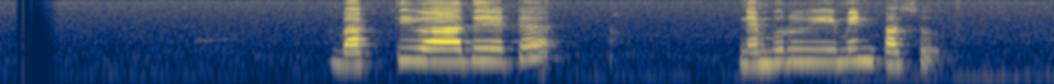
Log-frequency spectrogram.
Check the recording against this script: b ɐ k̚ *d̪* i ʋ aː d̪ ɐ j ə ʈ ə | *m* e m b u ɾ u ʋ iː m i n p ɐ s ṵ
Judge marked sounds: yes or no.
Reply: no, no

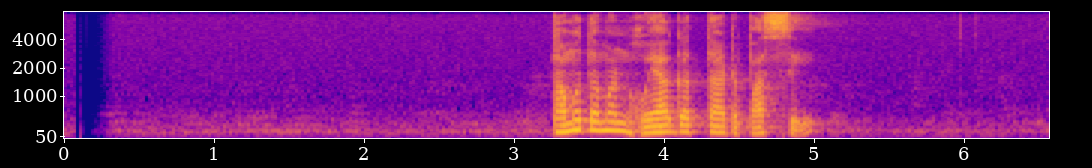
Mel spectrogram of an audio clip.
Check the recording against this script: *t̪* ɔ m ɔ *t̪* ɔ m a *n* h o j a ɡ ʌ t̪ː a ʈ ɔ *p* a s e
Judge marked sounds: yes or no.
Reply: yes, yes, yes, yes

